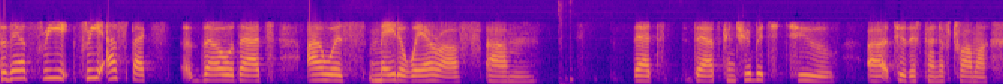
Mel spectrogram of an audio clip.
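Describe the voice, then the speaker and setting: A woman speaks with a German accent. She leaves long, frequent pauses. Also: medium pitch for a woman, ordinary pitch variation, fairly slow pace, very even loudness. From Germany. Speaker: EFT coach. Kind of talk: interview.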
